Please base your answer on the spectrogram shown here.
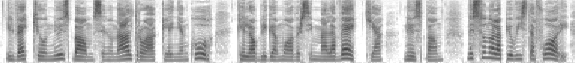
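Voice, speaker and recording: A woman reading a novel aloud as narrator in a measured, expressive way. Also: lowish voice, smooth, dry recording, clean studio sound. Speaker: audiobook reader. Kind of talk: scripted narration.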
